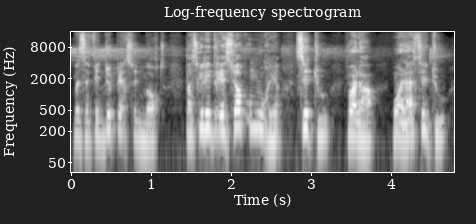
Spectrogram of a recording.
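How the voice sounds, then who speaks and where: Young french guy doing a let's play, kinda hoarse, highish voice, excitable and chatty. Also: normal speed. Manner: chatty and excitable, often says "mes amis" and "abusé". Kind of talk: casual gameplay commentary.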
